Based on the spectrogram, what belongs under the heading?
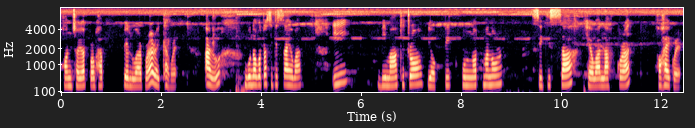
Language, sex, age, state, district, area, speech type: Assamese, female, 18-30, Assam, Lakhimpur, rural, spontaneous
